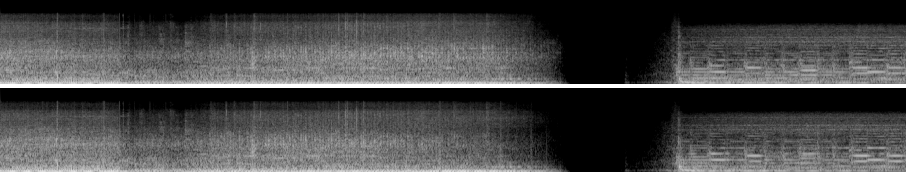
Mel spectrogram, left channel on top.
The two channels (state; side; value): normal; both; correlation 0.96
